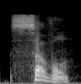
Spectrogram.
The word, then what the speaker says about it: savons: Now it's nous, and then we get this nous savons. Repeat. Nous savons. Okay, final S not pronounced as usual, so you get the final on.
